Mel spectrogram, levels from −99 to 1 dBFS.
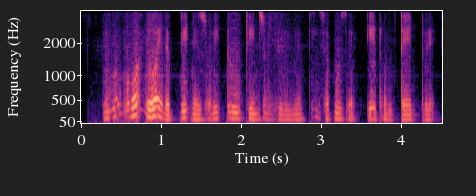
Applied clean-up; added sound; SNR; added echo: neural separator model SepFormer WHAMR!.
